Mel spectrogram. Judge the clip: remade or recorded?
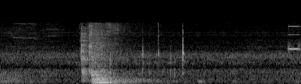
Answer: recorded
